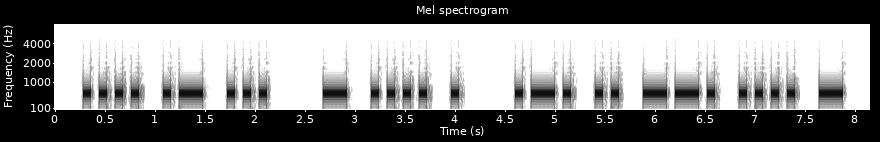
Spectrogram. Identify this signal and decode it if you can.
Morse code, heard as a keyed tone, about 15 wpm, 610 Hz. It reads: HAS THE RIGHT
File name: 2012-01-mp3 / n13-A NEWLY DESIGNED QSL CARD-15wpm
